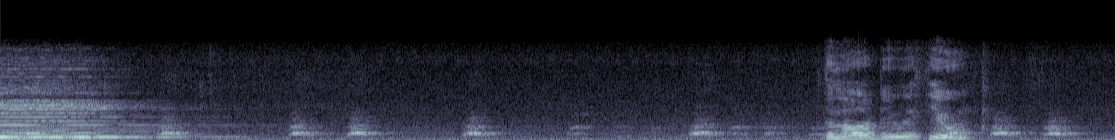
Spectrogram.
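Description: The last sung chord of a hymn fades out over the first second. Then a dog gives short yips and whimpers every half second or so, with one louder, longer cry about six seconds in.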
